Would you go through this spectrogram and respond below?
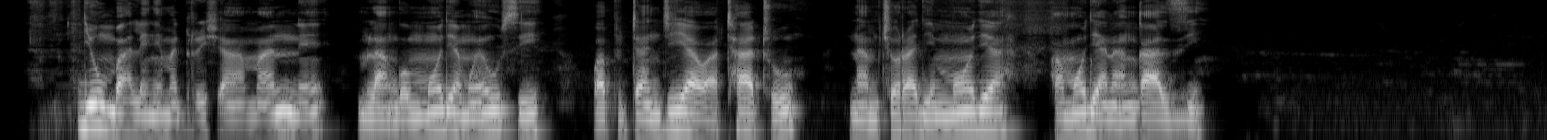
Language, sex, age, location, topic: Swahili, male, 25-35, Mombasa, education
